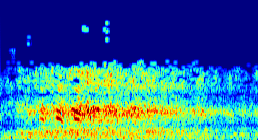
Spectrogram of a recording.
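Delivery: a high airy burst of laughter; laughing at his own joke; high breathy laugh. Real, not acted. Preacher to congregation, laughing after the pastor pay joke.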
